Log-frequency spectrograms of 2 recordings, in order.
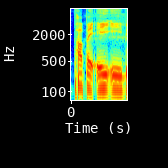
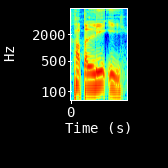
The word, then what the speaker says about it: Papali'i: I love how you say Papa'i'i, because that's not even the right pronunciation. Papali'i. – Papali'i. – You're forgetting the L.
